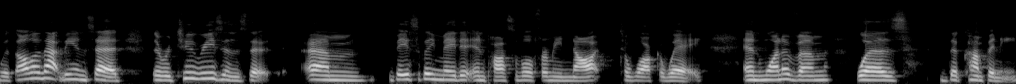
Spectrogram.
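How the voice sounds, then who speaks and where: A woman has a normal speaking voice with a medium pitch and ordinary pitch variation, talking at a moderate pace in a dry, close recording with no echo and a quiet background. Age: 60s. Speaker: nurse and vlogger. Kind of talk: casual vlog update.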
